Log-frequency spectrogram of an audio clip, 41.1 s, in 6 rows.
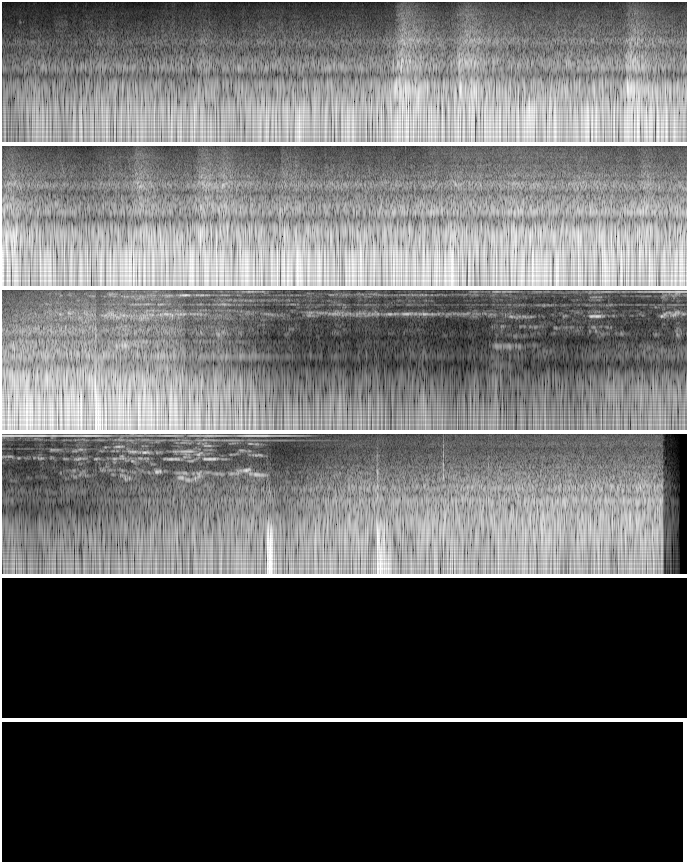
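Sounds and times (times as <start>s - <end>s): high-pitched wheel squeal: 13.9s - 23.8s.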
